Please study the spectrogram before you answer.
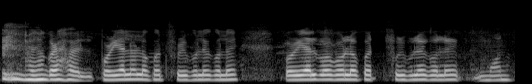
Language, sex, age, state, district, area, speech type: Assamese, female, 45-60, Assam, Dibrugarh, rural, spontaneous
